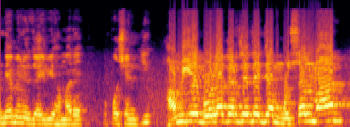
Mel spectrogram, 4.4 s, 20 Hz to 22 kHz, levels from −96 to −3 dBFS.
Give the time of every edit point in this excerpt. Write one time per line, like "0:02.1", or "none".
0:01.9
